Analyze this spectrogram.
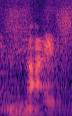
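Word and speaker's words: knife: आता है जैसे के के आगे अगर एन आता है तो क का उच्चारण चला जाता है वो बन जाता है न तो इट इज नॉट नाइफ बट इट इज नाइफ व्ट इ इट लट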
